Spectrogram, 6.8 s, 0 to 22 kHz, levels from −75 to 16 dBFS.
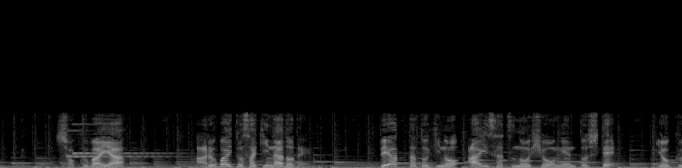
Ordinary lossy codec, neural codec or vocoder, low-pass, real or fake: none; none; 7.2 kHz; real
